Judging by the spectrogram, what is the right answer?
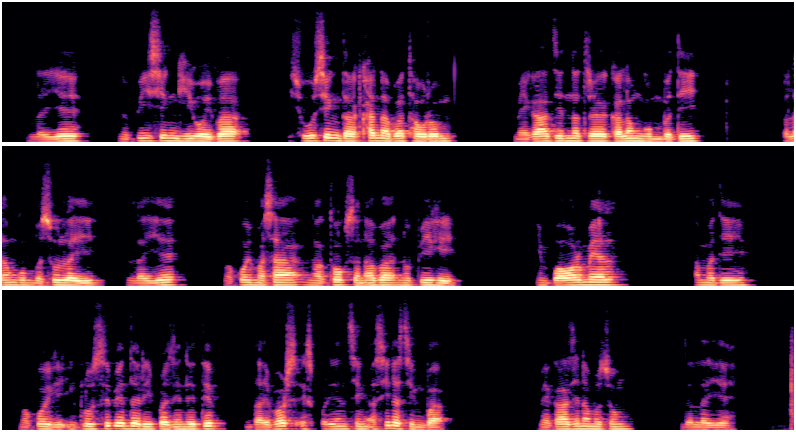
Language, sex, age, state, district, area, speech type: Manipuri, male, 18-30, Manipur, Tengnoupal, rural, spontaneous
